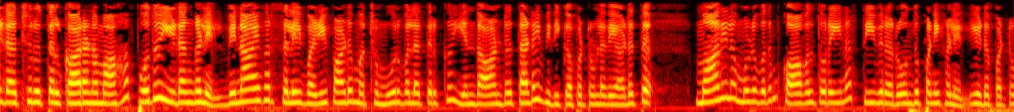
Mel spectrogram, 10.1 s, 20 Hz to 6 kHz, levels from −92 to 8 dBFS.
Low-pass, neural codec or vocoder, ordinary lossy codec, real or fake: 5.4 kHz; none; none; real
